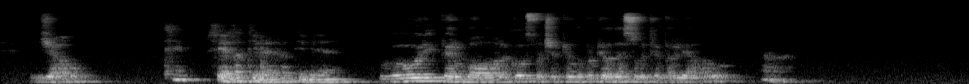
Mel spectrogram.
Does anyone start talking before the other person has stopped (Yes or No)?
No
